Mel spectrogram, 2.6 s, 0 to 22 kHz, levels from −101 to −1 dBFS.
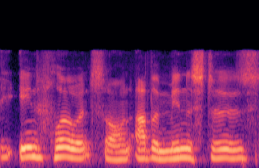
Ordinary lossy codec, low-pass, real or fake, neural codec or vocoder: MP3, 64 kbps; 7.2 kHz; real; none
